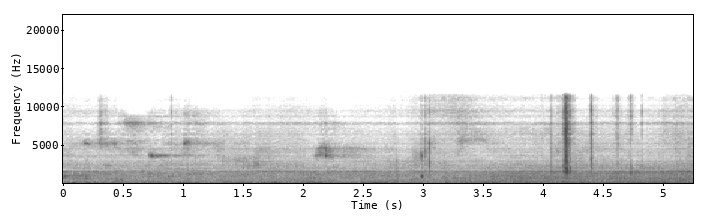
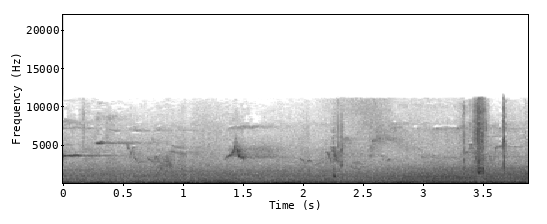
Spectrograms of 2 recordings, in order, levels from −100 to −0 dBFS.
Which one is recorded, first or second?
second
